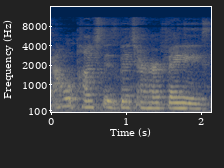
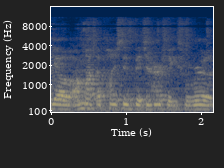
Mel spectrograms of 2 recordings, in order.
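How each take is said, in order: First: Retold threat drawn out slowly; imitated girl's threat. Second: Low, soft retold threat; retold own threat. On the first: Imitating the girl on the train threatening to punch, slow mock threat. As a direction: stretch out an imitated threat, without raising the volume. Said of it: "the girl was just getting loud". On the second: Telling how she meant to defend her friend, low understated threat. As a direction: recount your own threat quietly and low. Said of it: "and I'm like".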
